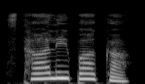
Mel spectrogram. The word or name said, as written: ಸ್ಥಾಲೀಪಾಕ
